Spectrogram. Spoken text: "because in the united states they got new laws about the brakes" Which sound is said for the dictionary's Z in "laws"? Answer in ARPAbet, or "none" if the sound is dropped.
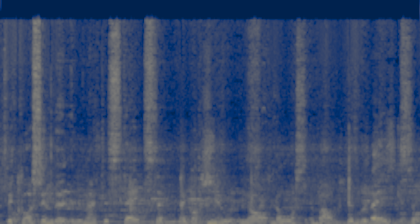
S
